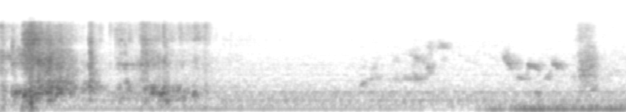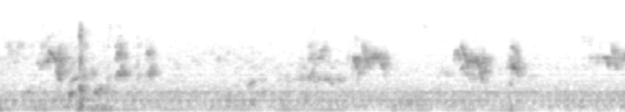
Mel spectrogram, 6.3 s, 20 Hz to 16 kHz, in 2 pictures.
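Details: Parakeet on swings, dated 12 20 14: a loud rustle at the start, then soft warbled chirps and short squeaky notes scattered over a steady low electrical hum.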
